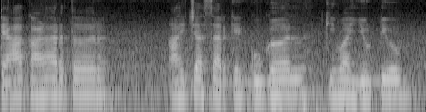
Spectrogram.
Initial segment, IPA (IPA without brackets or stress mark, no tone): t̪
